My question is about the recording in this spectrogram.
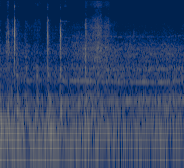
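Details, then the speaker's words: Golf cart right rear wheel, cart not moving: irregular clicks and creaks over a low rumble as the hub turns; hub not engaging the axle, axle shaft possibly cracked, wheel wobbling. "what is happening is the Hub um is not engaging with the axle"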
